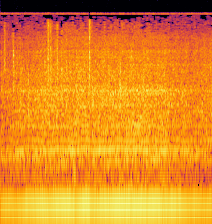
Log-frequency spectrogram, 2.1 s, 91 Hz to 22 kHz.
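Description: Onboard sound of a Williams-BMW FW26 Formula One car off the track in a gravel trap: the engine runs at a steady note under a rough rushing noise of gravel against the car.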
